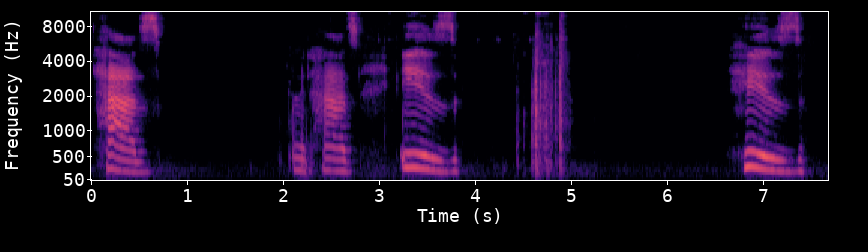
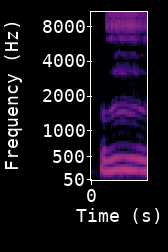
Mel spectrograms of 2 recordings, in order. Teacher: And Z is the voice sound because it's vibrating like the TH.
